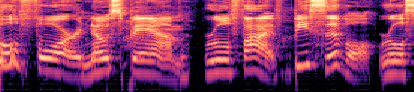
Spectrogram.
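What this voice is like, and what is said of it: Usual voice. Nothing is said of it.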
